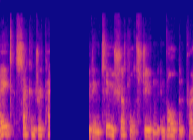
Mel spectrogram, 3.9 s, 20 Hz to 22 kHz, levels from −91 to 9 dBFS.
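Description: The input feed was likely lost for a moment, with the recorder writing silence until it returned. From 0.99 to 1.78 s this audio dropout to silence cuts the speech off mid-flow and leaves about 0.78 s of dead silence with no room tone underneath. The sound then resumes just as abruptly. Whatever was spoken during that gap is simply missing.

From 2.55 to 3.26 s, repeated packet loss sets in. Packets keep going missing or arriving late, and each hole is patched by stretching the last bit of sound before the next one opens. Several short gaps, the longest 43 ms, leave 80 ms absent and 122 ms filled with synthesised continuation, roughly a fifth of the stretch. The speech turns choppy, with small pieces dropping out.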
